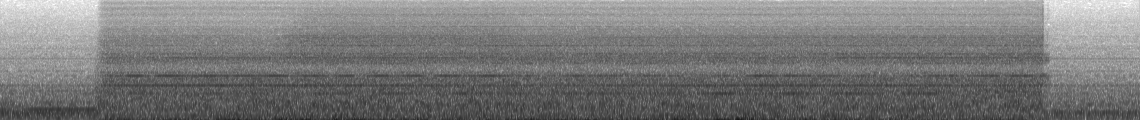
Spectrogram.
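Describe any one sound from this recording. Jet engines roar loudly and steadily from outside an airliner.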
